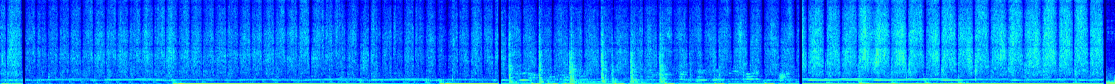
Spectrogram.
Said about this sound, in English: I hate sanding.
